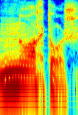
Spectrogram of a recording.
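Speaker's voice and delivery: grumbling voice. A man answers a woman's surprised greeting: grumbling. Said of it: "буркнув Артур".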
